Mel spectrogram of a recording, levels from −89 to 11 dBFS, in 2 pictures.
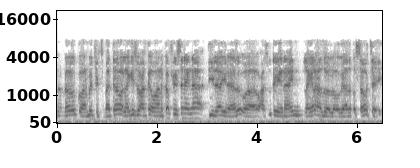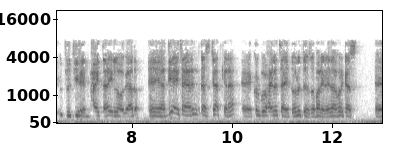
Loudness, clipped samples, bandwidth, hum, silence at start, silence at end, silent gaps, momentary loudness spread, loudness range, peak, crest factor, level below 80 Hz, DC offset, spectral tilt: -27 LUFS; under 0.1%; 8 kHz; none; 0 s; 0 s; none; 6 LU; 1 LU; -10 dBFS; 18 dB; -46 dBFS; under 0.1%; 0.5 dB/octave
